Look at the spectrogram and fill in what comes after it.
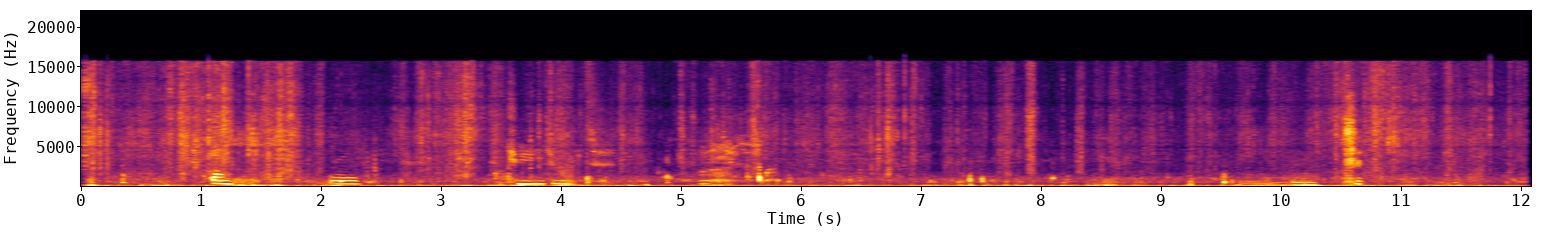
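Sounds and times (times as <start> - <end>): young child vocal sound: 9.8 - 11.0.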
